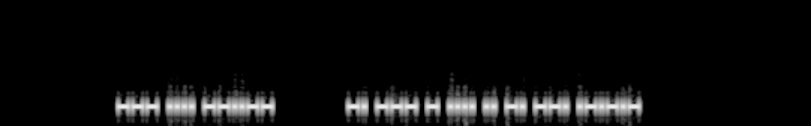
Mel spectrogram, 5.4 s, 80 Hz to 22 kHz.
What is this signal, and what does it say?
Morse code, heard as a keyed tone, about 49 wpm, 700 Hz. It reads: OH, NOTHING.
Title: 3x Word-Spacing - Sentences from Top 500 Words - 50wpm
